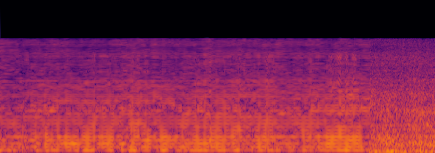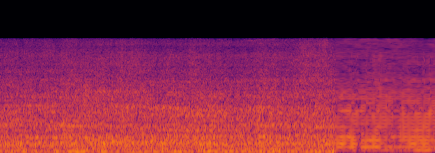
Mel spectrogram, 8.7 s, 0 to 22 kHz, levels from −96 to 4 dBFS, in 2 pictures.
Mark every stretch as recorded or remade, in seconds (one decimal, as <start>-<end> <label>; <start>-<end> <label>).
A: 0.0-3.7 remade; 3.7-7.7 recorded; 7.7-8.7 remade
